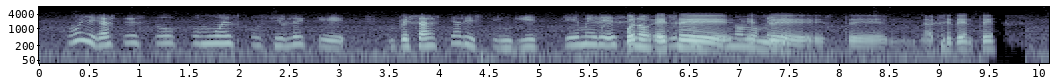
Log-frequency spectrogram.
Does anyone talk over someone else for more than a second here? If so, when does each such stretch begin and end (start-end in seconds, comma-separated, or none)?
5.8-7.7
